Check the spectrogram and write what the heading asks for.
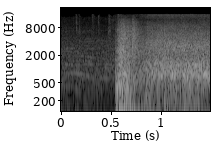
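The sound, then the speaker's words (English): A single heavy body-slam impact, a Jackhammer by Roman Reigns in a wrestling video game, cuts in sharply after a quiet, murmuring stretch, followed by a loud, sustained wash of crowd noise. “Jackhammer immediately goes for the pin, holds the ankle.”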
